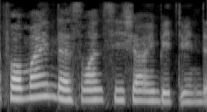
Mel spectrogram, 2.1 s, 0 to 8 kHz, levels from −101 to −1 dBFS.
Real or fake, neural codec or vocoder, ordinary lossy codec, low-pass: fake; codec, 16 kHz, 16 kbps, FreqCodec, smaller model; MP3, 32 kbps; 7.2 kHz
